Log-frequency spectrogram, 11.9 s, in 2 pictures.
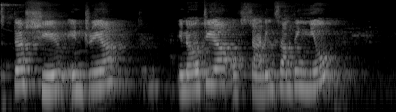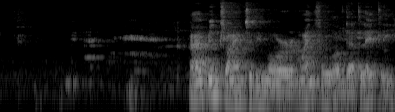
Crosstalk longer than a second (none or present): none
